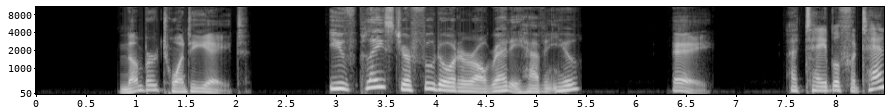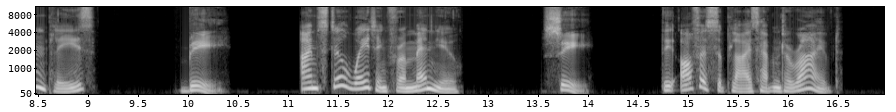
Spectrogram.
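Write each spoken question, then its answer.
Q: You've placed your food order already, haven't you?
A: B: I'm still waiting for a menu.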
